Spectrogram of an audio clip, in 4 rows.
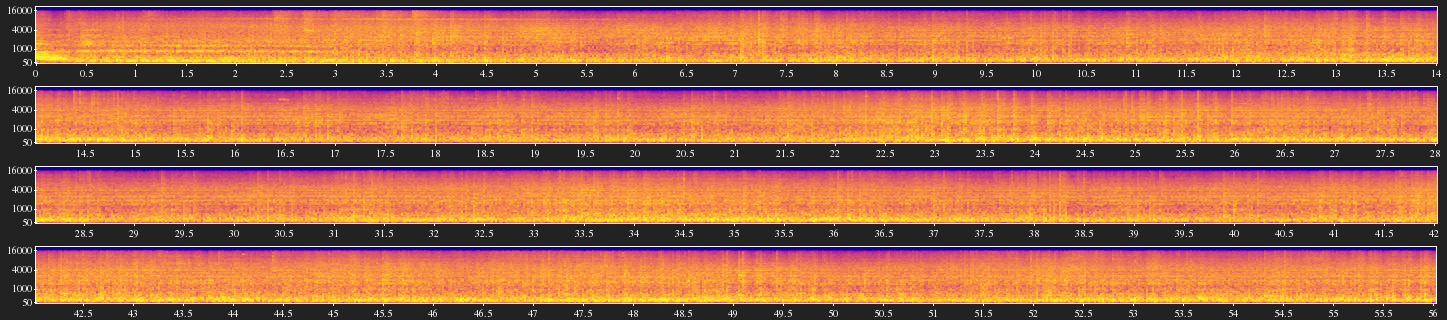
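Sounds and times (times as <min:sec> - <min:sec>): faint high ringing: 0:00.0 - 0:06.1
train wheels clacking over rail joints: 0:00.0 - 0:56.0.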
